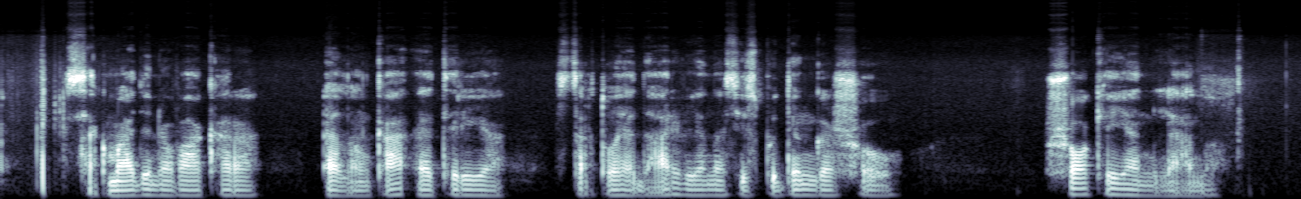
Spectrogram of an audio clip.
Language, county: Lithuanian, Kaunas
